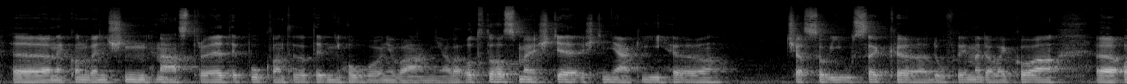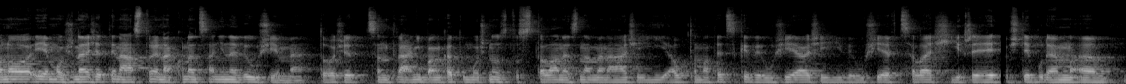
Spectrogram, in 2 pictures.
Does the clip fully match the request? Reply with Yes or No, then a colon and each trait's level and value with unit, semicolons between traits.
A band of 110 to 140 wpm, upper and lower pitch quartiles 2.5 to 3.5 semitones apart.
No: average, 120 wpm; narrow, 1.2 semitones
